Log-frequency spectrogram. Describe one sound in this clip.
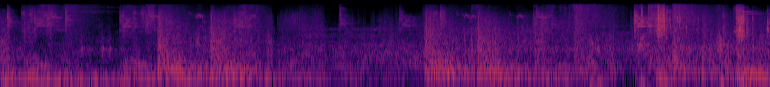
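Weapons clash and strike in a busy fight.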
